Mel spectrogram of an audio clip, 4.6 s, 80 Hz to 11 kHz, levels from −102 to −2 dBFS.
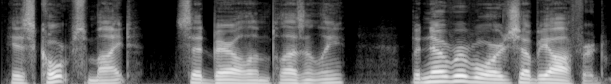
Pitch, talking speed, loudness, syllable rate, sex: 140 Hz, 155 wpm, -17 LUFS, 5.4 syllables/s, male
